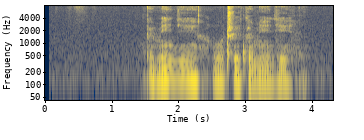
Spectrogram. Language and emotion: Russian, neutral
